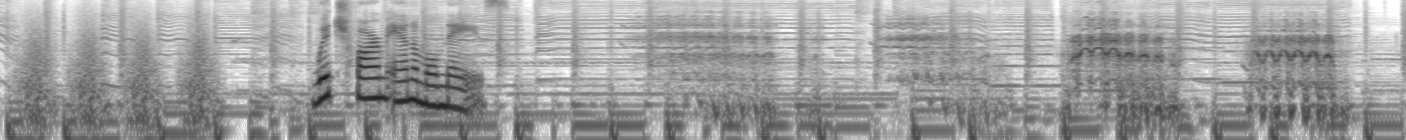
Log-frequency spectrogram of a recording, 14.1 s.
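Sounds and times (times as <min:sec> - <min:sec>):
background music: 0:00.0 - 0:14.0
horse neighing: 0:06.5 - 0:07.8, 0:08.8 - 0:09.9, 0:10.7 - 0:11.8, 0:12.6 - 0:13.4.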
